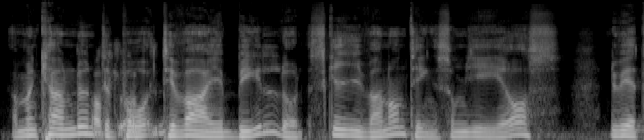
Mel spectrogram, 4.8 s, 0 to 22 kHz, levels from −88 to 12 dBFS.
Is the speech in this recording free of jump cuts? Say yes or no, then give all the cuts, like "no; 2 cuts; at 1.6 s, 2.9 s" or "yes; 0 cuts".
no; 1 cut; at 2.3 s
